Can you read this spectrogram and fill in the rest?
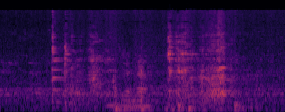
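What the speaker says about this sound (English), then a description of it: "Stir it in, it's simmering down" A spoon stirs Heinz ketchup into a simmering black-eyed pea cook-up in a pot, with a few distinct scraping clinks against the pot over a soft, close bubbling sizzle.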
